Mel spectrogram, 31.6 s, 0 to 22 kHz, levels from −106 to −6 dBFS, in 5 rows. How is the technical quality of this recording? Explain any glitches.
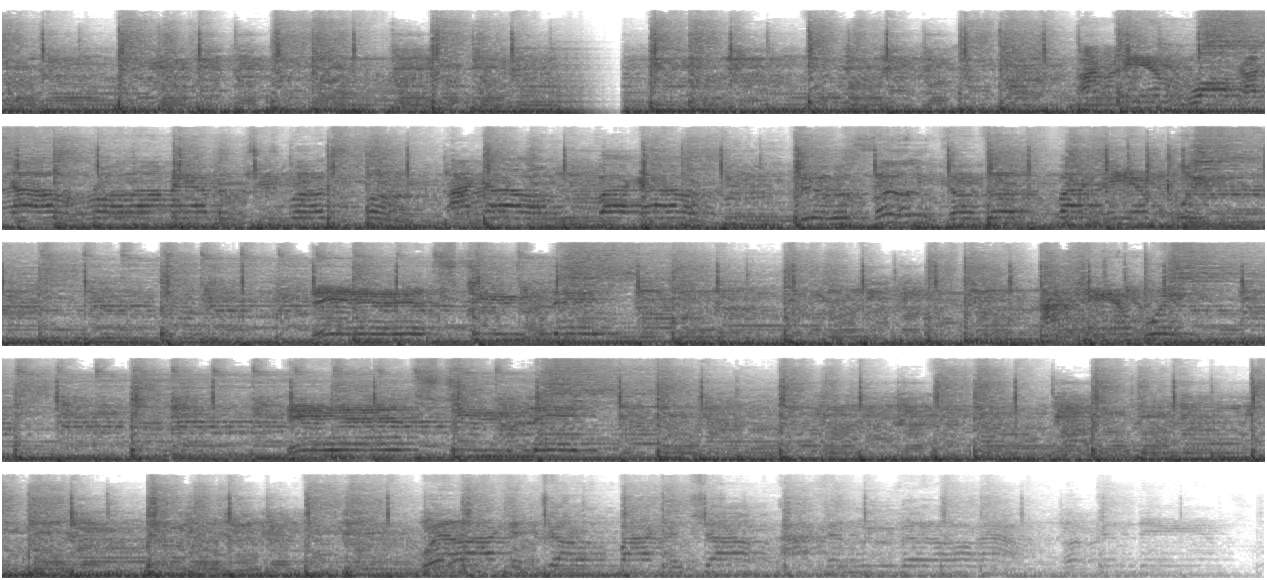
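The recording has two kinds of glitch: one brief freeze and two stretches of sped-up playback.

At 2.79 s the sound stalls for about 0.31 s. The last sound is held as a fading buzz or hiss, then the audio resumes where it stopped. Nothing is lost. This is a call audio freeze, likely from delayed packets draining the jitter buffer.

From 10.23 to 11.23 s, and again from 13.61 to 19.59 s, playback runs about 4% fast at unchanged pitch. This is jitter buffer speed-up. The receiver cuts tiny pitch-period slices to shed excess delay, roughly 50 ms in the first stretch and about 200 ms in the second.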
